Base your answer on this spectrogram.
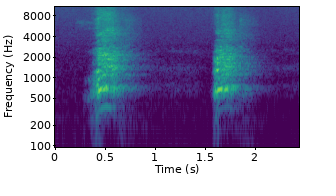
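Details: Two sharp, loud barks from Maxwell the English Bulldog on the sofa, about a second apart, each a short harsh burst fading quickly, with silence around them.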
